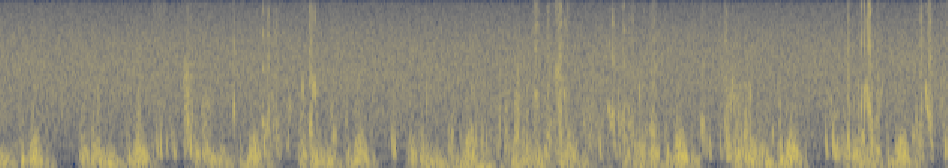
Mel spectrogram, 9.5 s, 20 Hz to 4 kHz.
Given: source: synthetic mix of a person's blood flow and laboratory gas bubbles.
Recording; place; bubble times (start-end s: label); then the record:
Doppler ultrasound of blood flow; precordium
1.54-2.15 s: bubbles
2.31-2.40 s: bubbles
2.60-2.94 s: bubbles
3.00-3.21 s: bubbles
3.30-3.42 s: bubbles
3.91-4.00 s: bubbles
4.47-4.90 s: bubbles
5.30-5.74 s: bubbles
5.83-5.89 s: bubbles
5.97-6.62 s: bubbles
7.00-7.14 s: bubbles
7.19-7.62 s: bubbles
8.24-8.87 s: bubbles
9.12-9.36 s: bubbles
9.40-9.49 s: bubbles
From the record:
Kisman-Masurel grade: 233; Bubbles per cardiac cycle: several, 3 to 8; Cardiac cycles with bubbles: 50 to 99%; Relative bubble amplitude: loud (0.450 to 0.775); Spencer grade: 3 (all of the cardiac periods contain showers or single bubble signals, but not dominating or overriding the cardiac motion signals); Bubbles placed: only in the low amplitude regions of the cardiac cycle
